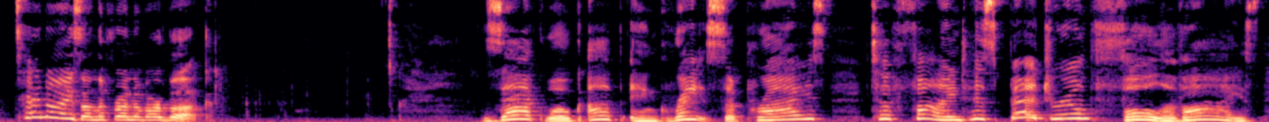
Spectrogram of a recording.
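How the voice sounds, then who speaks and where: A woman reading aloud to young children in an expressive, sing-song manner, like a teacher guiding them through a picture book. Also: high-pitched. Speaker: children's story reader, teacher.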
